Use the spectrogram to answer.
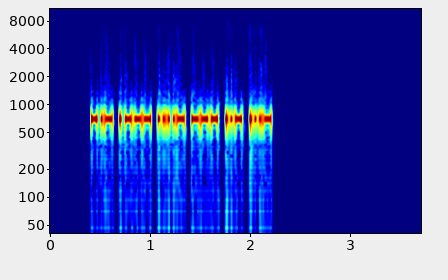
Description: Morse code, heard as a keyed tone, about 50 wpm, 700 Hz. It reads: KJ4OUV
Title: USA Call Signs - 6 Characters - Repeated 3x - 50wpm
